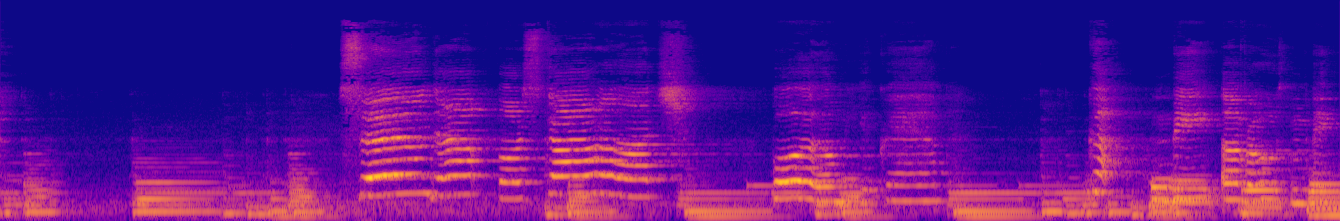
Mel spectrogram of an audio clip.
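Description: A vinyl jazz record playing back through a pair of bookshelf speakers: low bass notes under a woman singing long, wavering phrases that come in about three and a half seconds in.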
